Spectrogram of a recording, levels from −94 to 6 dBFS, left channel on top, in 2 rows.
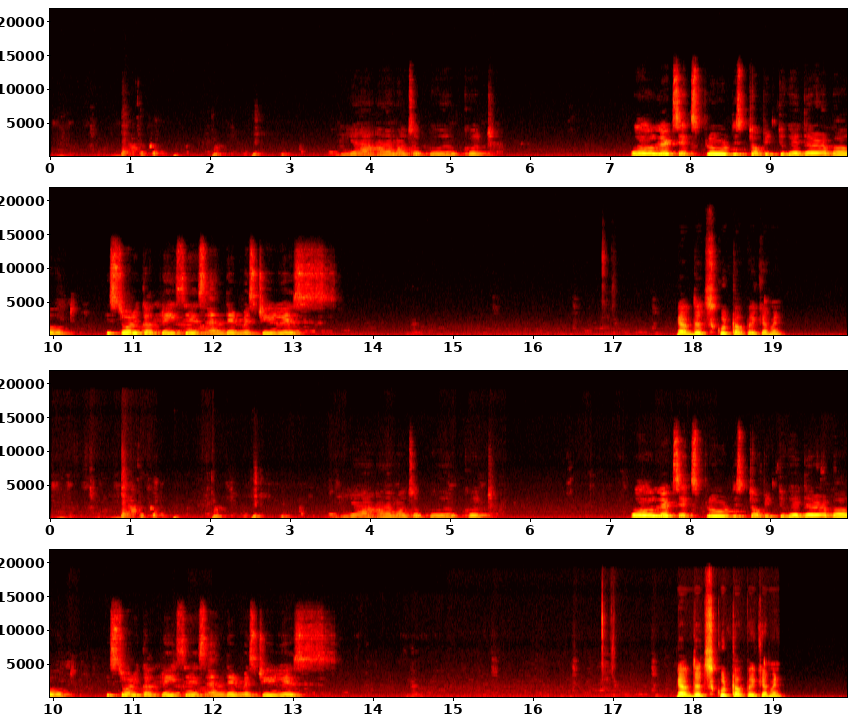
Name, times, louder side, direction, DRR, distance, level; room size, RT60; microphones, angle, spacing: voice 1, 3.6-5.5 7.3-10.2 10.7-13.4, equal, 40° left, 2.9 m, -27 dB
voice 2, 17.8-19.1, right 5 dB, 85° right, 0.5 m, -23 dB
4.1 x 2.6 x 2.7 m
head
